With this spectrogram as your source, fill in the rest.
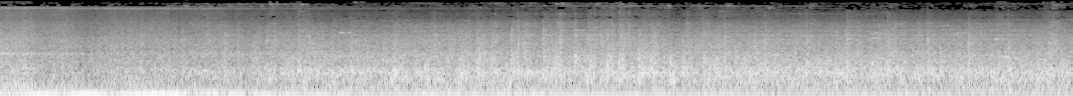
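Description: A long freight train rumbles past with wagons clattering on the rails.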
